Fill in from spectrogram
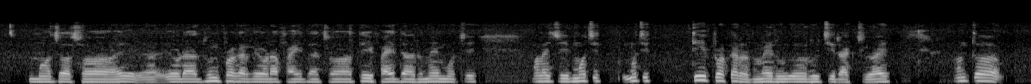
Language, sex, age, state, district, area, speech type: Nepali, male, 18-30, West Bengal, Kalimpong, rural, spontaneous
